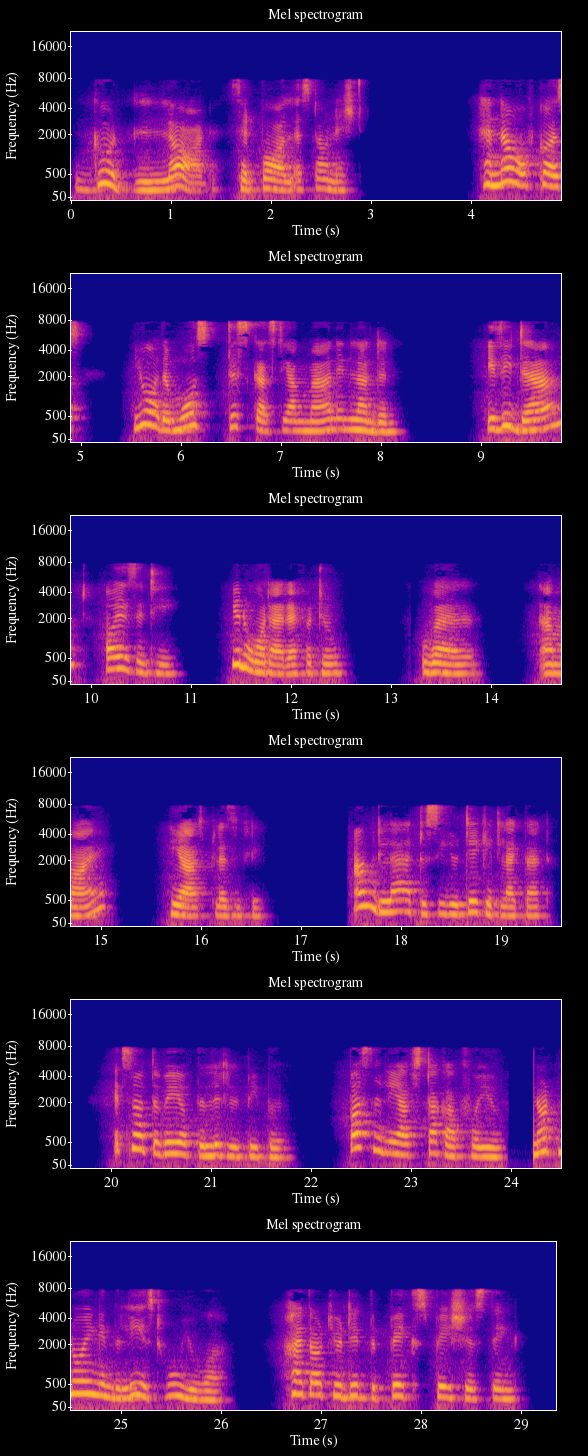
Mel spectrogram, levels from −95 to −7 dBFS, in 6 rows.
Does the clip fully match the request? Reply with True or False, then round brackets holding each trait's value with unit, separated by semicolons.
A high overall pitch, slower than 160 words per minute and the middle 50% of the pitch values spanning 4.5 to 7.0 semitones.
True (205 Hz; 150 wpm; 5.6 semitones)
